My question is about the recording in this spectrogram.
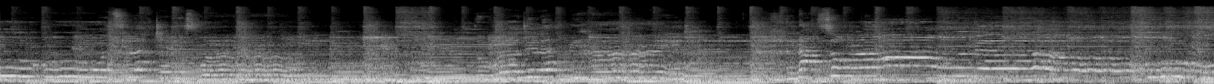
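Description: Live soul band playing, with a woman singing lead over keyboard, electric guitar, bass and drums.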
